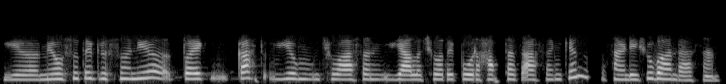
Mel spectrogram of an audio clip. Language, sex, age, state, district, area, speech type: Kashmiri, female, 18-30, Jammu and Kashmir, Kulgam, rural, conversation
